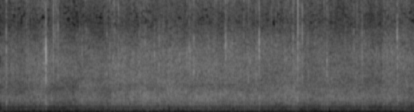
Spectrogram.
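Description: A large audience applauds steadily as a clap offering to the Lord, a dense wash of many hands clapping at an even, fairly loud level with no pauses and no one speaking.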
